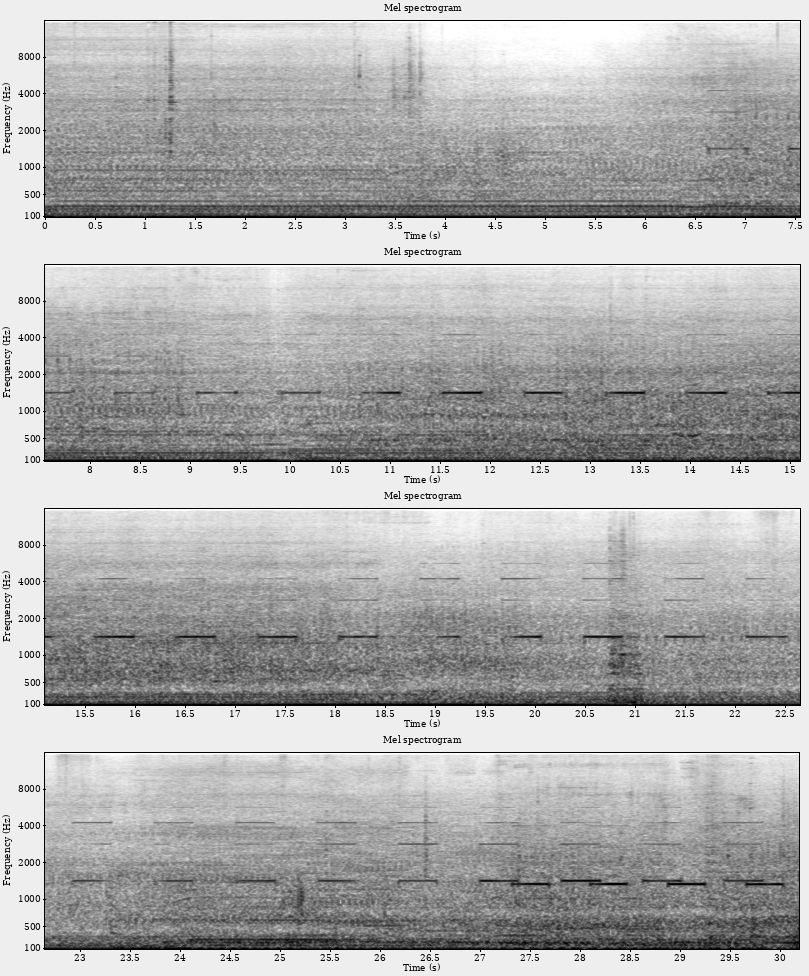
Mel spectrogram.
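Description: Diesel engines of mini excavators and a truck running with a steady low rumble as a steel shipping container is pushed off a flatbed trailer. About six seconds in, a back-up alarm starts beeping at an even pace and keeps going over the engines.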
